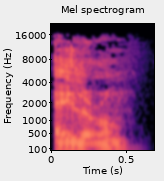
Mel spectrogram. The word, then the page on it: aileron: British English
